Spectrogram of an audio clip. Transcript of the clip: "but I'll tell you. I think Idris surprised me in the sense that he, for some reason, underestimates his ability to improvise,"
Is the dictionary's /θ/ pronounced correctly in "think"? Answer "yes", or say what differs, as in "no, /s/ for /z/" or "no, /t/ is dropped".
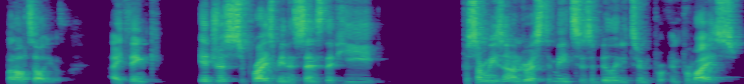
yes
